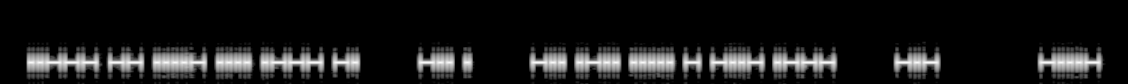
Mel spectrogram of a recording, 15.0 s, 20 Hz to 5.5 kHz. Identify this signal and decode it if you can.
Morse code, heard as a keyed tone, about 20 wpm, 700 Hz. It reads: 2M4HJN DE DL5TXJ K <BT>
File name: UK MASTER QSOs TRAINING/20WPM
